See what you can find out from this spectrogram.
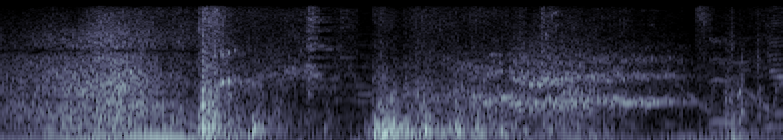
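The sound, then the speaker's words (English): A bicycle slams into a car window with a loud crash as a man trying to jump over the car on his bicycle misses the ramp, followed by a second jolting impact and scraping clatter over a steady noisy rumble. “He broke the car's window with his bike.”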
